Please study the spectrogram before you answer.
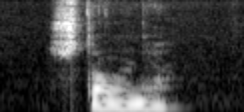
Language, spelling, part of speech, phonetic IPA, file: Polish, sztolnia, noun, [ˈʃtɔlʲɲa], LL-Q809 (pol)-sztolnia.wav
